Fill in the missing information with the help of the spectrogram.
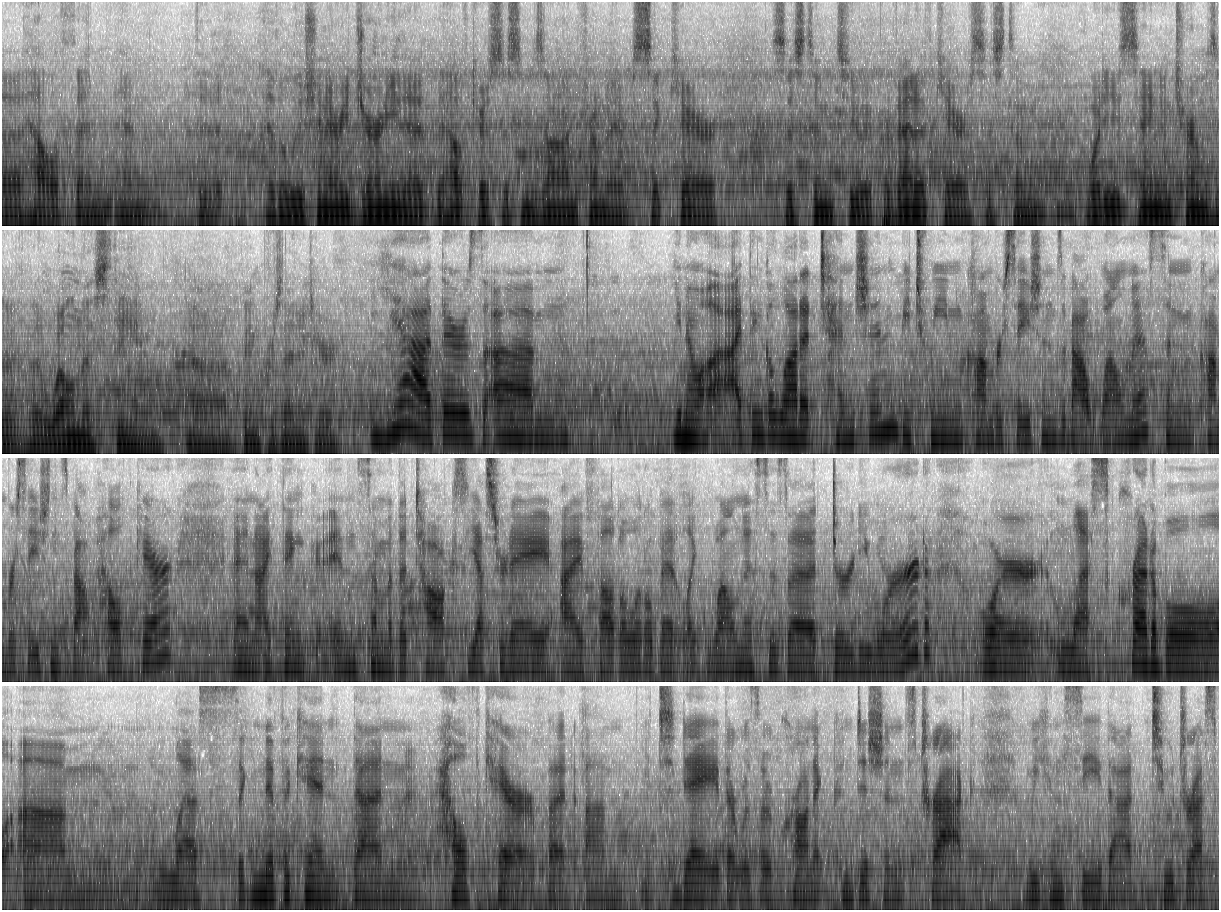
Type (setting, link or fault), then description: setting, busy venue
